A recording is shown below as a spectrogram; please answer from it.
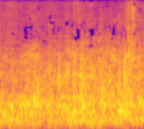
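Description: Horse cantering on a sand arena: muffled hoofbeats, with a couple of sharper knocks about half a second and a second in.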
